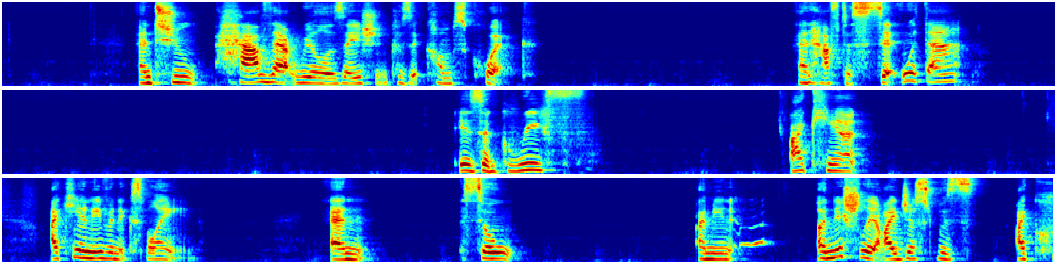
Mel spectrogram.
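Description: A middle-aged woman speaks calmly into a microphone, with pauses, as if on an online call.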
